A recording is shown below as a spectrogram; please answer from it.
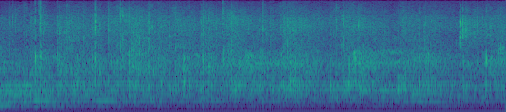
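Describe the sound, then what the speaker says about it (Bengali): An audience at a jatra festival claps together, a spread-out patter of many hands heard from some distance, fairly faint and sustained briefly without voices. "তাই আরেকবার পশ্চিমবঙ্গ যাত্রা সম্মেলনকে সবাই মিলে একটা করজোরে জোরে হাততালি চাই"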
